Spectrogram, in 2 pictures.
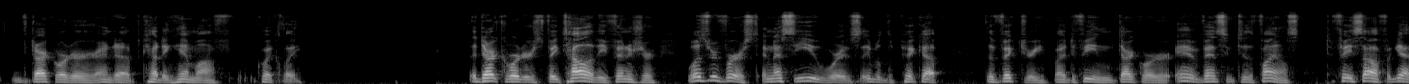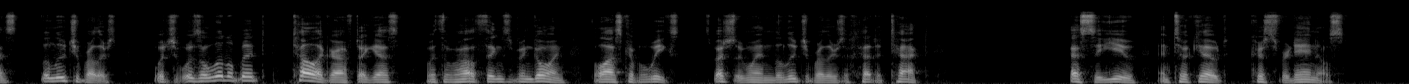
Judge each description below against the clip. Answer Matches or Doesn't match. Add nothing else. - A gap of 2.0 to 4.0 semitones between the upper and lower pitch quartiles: Doesn't match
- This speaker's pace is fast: Doesn't match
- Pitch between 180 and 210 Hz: Doesn't match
